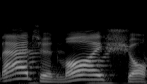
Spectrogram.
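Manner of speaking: British-sounding accent, high. Reacting to a statistic about respirators that failed testing: sounding british. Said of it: "you sounded so British then".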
